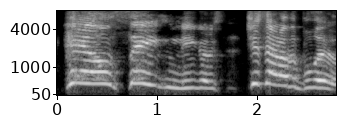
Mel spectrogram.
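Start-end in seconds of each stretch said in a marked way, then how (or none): 0.1-1.2 put-on sudden, very high, shrill little-old-lady yell. Retelling what a little old lady at the store yelled while leaving: imitating a yell. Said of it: "she yells".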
